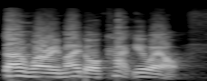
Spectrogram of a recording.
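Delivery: loud, high-pitched retold call; shouted reassurance. Neighbour stooping to the man under the tree, shouted reassurance. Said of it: "and he said".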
